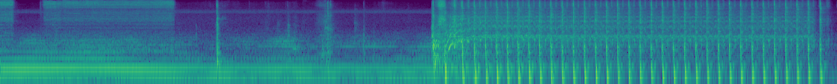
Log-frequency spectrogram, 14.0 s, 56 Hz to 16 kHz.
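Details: Craftsman DLT2000 lawn tractor cranking steadily with popping but not starting, ether sprayed in; owner suspects a blown head gasket with water in the cylinder.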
